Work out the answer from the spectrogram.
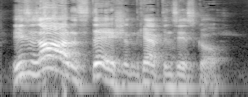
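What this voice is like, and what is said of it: Bad put-on Italian accent. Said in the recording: “That was a bad Italian accent.”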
